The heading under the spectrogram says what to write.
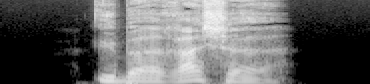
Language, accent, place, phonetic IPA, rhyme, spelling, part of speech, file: German, Germany, Berlin, [yːbɐˈʁaʃə], -aʃə, überrasche, verb, De-überrasche.ogg
- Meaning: inflection of überraschen: 1. first-person singular present 2. first/third-person singular subjunctive I 3. singular imperative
